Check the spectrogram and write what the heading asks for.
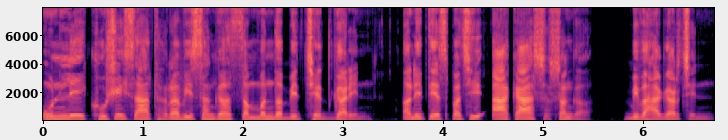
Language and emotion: Nepali, neutral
